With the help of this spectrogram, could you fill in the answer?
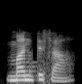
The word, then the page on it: mantissa: Indian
